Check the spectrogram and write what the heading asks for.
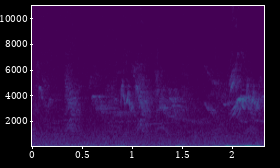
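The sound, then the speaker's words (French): Birds chirp and sing softly in an outdoor garden, a few scattered high calls over a faint background hush, quiet. “les oiseaux qui chantent.”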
